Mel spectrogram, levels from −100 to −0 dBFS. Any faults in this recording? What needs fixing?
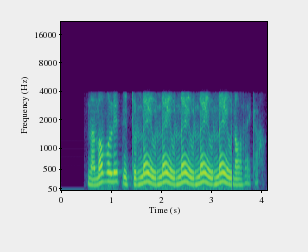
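The GSM full-rate codec colours the whole speech clip with a buzzy, gravelly roughness, which fits the 13 kbps full-rate coder. It models the vocal tract and drives it with a sparse, regularly spaced pulse excitation. A spectrogram shows nothing above 4 kHz and smeared, blocky harmonics. To prevent it, use a wideband or modern codec such as AMR-WB or Opus.

A broken-record loop runs from 1.90 to 3.42 s. A 379 ms fragment plays four times back to back, and the speech that belonged there is lost. This likely comes from a stalled player, encoder or stream re-sending its last buffer. A waveform shows identical blocks tiling exactly, and a spectrogram shows the same pattern stamped repeatedly. To prevent it, add stall detection that outputs silence or concealment instead of replaying the buffer.

Lost GSM frames appear from 3.02 to 3.05 s, inside that loop, which fits one lost 20 ms frame. The decoder repeated the previous good frame's parameters, giving a brief metallic ring. 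A spectrogram shows a short frozen harmonic stripe, and the waveform shows a brief repetitive stretch. To prevent it, improve channel error protection or use a codec with better packet-loss concealment.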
